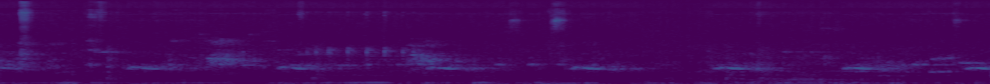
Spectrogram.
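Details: Wild local zebra dove (Geopelia striata) cooing a long, clear "crystal" song used as a lure sound: soft, mid-pitched phrases of quick stuttering notes, repeated every second or two over a steady low rumble.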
